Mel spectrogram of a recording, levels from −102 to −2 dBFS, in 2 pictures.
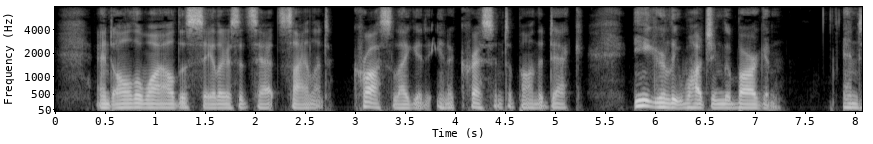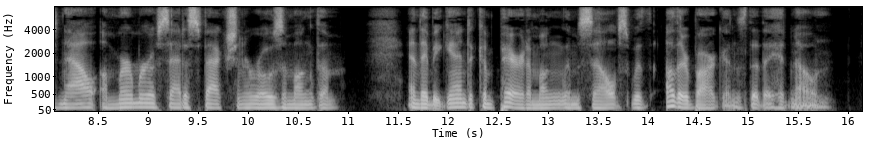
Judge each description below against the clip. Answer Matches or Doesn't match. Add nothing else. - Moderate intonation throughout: Doesn't match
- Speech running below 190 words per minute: Matches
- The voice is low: Matches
